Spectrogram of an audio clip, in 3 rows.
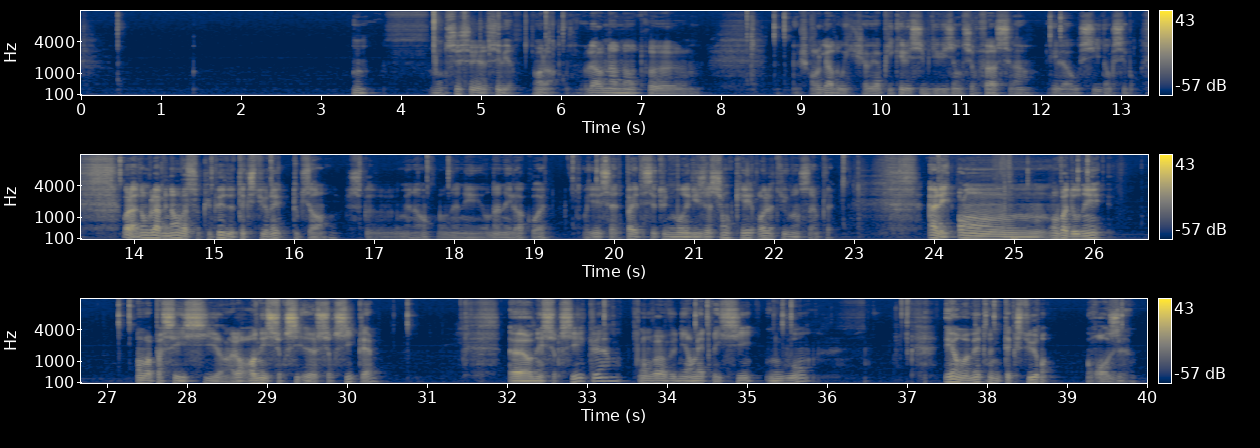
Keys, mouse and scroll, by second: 0.0-0.4 scroll up 2, 0.4-4.9 middle drag, 5.1-8.5 shift+middle drag, 8.6 click, 12.0 click, 13.6 click, 14.9-15.8 shift+middle drag, 16.2 scroll up 1, 16.7-17.8 middle drag, 17.8-19.6 middle drag, 19.8 click, 20.3-23.0 middle drag, 23.1 scroll down 1, 23.5-24.2 shift+middle drag, 25.8 click, 27.1 click, 30.7-33.4 drag, 34.3 click, 35.4 click, 37.0 scroll down 1, 38.0 click, 39.6-40.0 drag.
